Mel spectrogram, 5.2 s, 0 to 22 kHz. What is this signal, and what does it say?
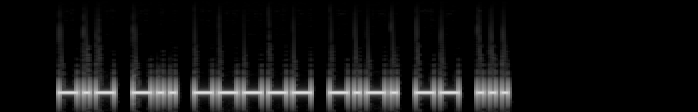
Morse code, heard as a keyed tone, about 26 wpm, 700 Hz. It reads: KD0CMS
